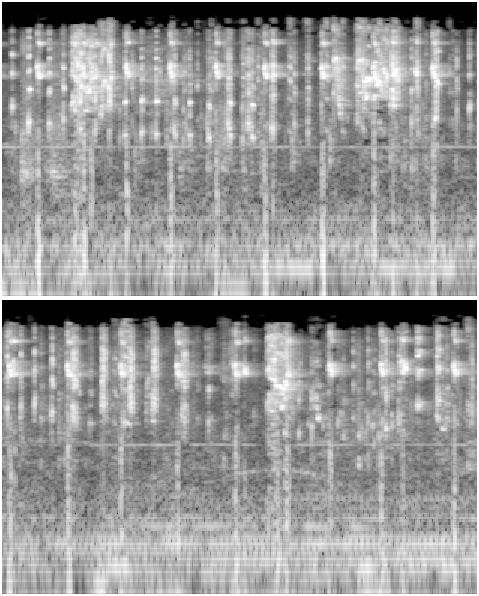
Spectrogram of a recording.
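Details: Lovebirds, male and female, heard in a call used to spur mating: dense harsh squawks and shrill chatter in irregular bursts, several birds overlapping, with sharp clicks throughout.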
